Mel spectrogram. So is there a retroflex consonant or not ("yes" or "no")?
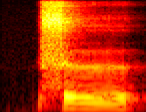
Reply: no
